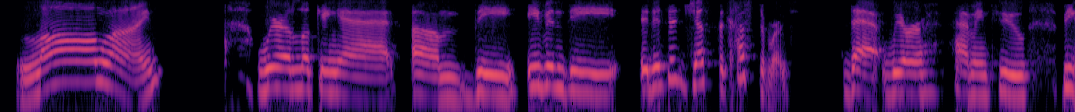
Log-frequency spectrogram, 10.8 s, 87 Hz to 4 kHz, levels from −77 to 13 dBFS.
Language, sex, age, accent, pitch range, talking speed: English, female, 50-69, American, 170-260 Hz, 105 wpm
